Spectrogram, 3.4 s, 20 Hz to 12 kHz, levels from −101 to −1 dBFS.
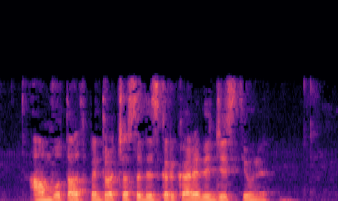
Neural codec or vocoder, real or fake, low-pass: none; real; 7.2 kHz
